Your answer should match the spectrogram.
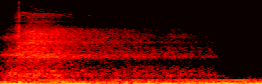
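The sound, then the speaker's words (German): A slow, deep breath drawn in and let out again, an airy rush lasting about two seconds, fairly loud over a low steady hum, with no talking. “Jetzt nehmen wir noch einen Atemzug gemeinsam, tief ein und aus.”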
